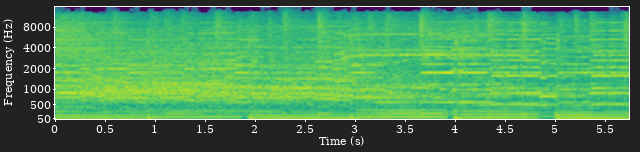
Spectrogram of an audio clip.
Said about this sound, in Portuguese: Quem tá apaixonado dá um grito.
